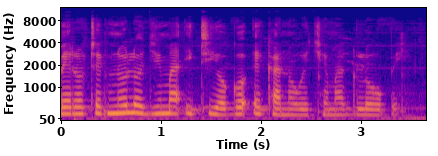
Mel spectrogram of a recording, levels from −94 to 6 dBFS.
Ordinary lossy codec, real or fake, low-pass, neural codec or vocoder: none; real; 10.8 kHz; none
